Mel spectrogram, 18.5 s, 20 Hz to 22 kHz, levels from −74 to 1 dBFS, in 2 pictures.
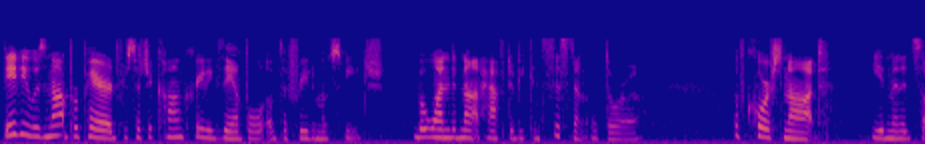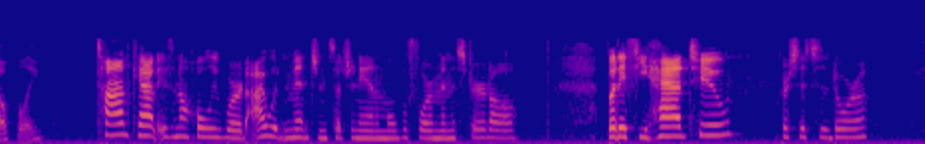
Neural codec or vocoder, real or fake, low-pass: none; real; 7.2 kHz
